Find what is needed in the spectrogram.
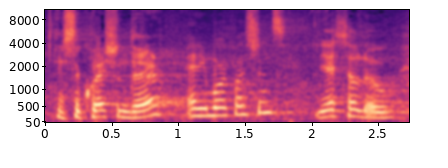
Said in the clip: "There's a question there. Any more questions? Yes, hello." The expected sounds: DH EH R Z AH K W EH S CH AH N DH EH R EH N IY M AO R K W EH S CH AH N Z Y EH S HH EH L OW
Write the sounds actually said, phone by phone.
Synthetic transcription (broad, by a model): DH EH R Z AH K W EH S CH AH N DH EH R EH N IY M AO R K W EH S CH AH N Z Y EH S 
